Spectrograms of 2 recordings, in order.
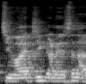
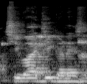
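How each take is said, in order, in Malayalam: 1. ഈ പേര് ch ശബ്ദത്തിലാണ് തുടങ്ങുന്നത്. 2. ഈ പേര് s ശബ്ദത്തിലാണ് തുടങ്ങുന്നത്. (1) "അയ്യോ ഇത് ശിവാ ശിവാജി ഗണേശൻ അല്ല" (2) "ആണെന്ന് മാറ്റി പറയും"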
